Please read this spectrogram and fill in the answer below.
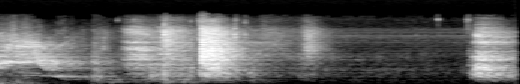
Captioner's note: banging; girls screaming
